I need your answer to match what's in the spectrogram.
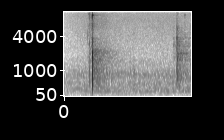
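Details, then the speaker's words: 34-year-old Tecumseh H30 engine on Troy-Bilt Tuffy tiller, no-compression diagnosis: one sharp pop as intake valve is pulled with stem hole covered, then a faint second; intake guide snug, unlike worn exhaust guide. "hopefully you heard that let's try it again again so the intake valve guide it is a snug fit and I don't think I'm going to have an issue with that"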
